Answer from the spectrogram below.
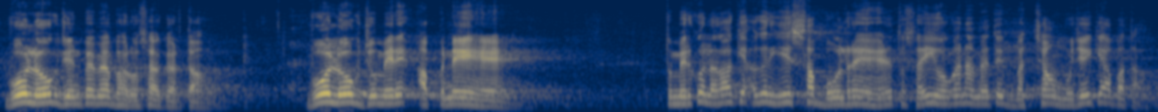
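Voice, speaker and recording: A man telling a childhood story at a seminar, acting out his family members' voices in a lively way. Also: fairly high pitch, fairly quick, lo-fi sound. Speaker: motivational speaker. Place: seminar hall with live audience. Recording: long hall reverb.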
